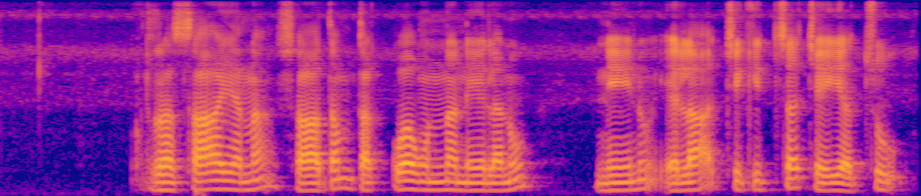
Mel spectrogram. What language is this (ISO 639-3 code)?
tel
